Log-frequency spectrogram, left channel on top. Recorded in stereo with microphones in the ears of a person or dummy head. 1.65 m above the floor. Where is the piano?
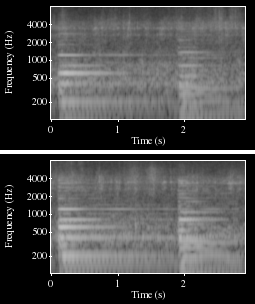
20° right (ahead or behind), 5 m.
